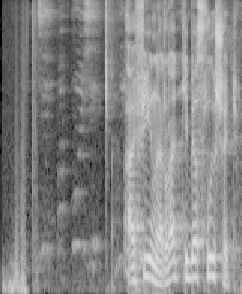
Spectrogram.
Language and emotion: Russian, positive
